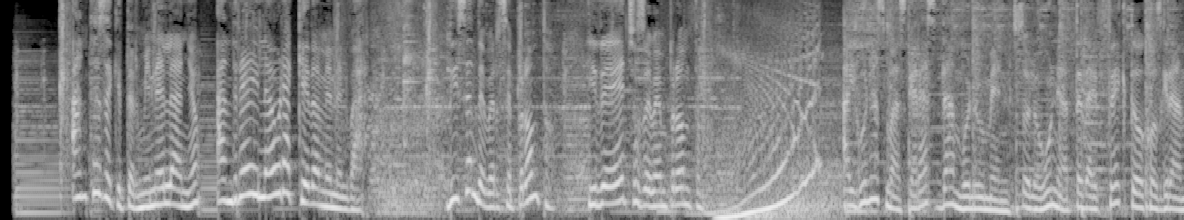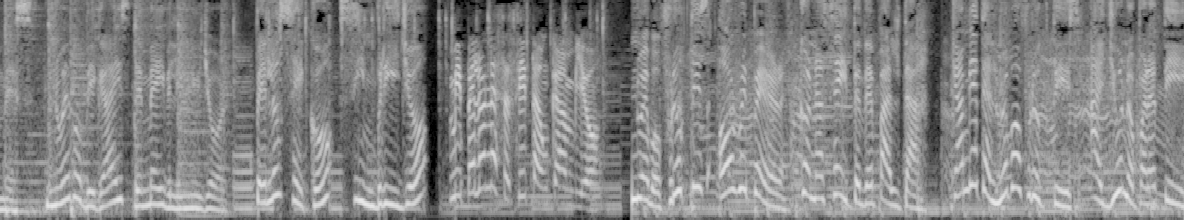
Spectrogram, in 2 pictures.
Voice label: Latin Spanish Commercial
